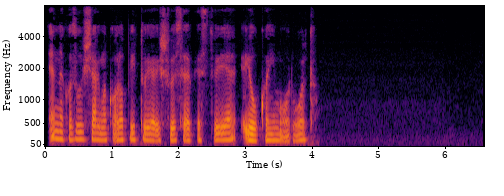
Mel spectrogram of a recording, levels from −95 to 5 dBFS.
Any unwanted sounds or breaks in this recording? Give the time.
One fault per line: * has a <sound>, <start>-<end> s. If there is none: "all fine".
all fine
